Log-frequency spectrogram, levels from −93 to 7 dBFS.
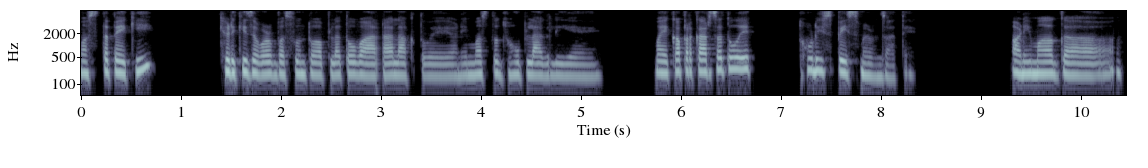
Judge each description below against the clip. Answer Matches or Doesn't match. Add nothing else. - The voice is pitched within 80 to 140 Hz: Doesn't match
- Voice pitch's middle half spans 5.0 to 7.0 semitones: Doesn't match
